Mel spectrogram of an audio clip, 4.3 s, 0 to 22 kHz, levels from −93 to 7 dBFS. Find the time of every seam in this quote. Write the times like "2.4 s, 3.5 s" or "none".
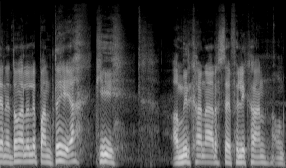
none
